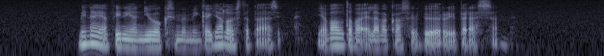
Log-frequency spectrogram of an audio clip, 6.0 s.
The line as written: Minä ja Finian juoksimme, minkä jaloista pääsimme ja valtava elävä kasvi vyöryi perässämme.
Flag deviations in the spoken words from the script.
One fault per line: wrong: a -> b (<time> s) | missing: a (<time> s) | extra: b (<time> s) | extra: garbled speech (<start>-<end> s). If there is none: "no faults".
no faults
